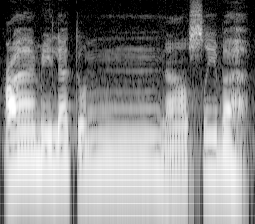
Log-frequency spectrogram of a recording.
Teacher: عاملۃ ناصبہ، میم کے نیچے کسرہ ہے، لام کے اوپر فتحہ، اور تا مربوطہ پہ ضمتین ہے جو کہ ادغام ہو رہا ہے نون کے ساتھ ود غنہ. عاملۃ ناصبہ، تو یہاں پہ آپ نے اسٹرانگ والی غنہ کرنی ہے، ادغام کے ساتھ یہاں پہ مکس کر دینا ہے آپ نے.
